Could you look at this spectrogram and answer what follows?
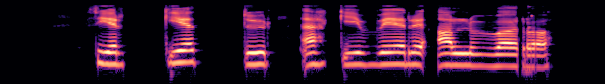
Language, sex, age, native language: Icelandic, male, 9, Icelandic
